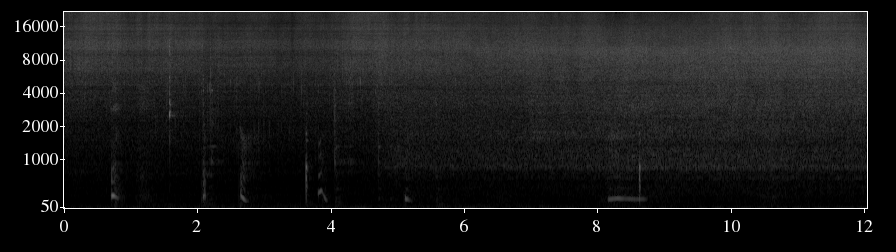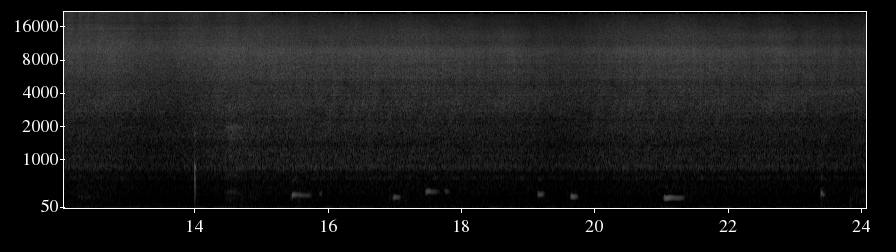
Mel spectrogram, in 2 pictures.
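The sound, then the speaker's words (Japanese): Asparagus sizzling on a grill, a steady hissing sizzle throughout with scattered small pops and crackles, loud and continuous with no talk. “じゃあ次はアスパラガスさん。さてさて、あなたは一体どんな音を奏でるのでしょう。”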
